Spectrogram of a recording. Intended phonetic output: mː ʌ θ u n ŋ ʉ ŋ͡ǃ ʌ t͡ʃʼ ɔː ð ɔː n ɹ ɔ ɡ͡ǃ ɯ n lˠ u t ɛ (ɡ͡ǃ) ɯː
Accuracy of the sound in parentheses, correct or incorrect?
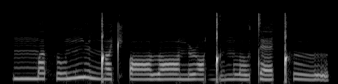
incorrect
